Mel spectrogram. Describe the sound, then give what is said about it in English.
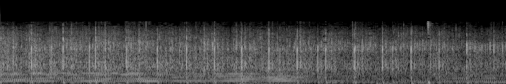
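An audience claps their hands in a dense, steady burst of applause lasting several seconds, with a low sustained hum running underneath and no voices. “Clap your hands.”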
